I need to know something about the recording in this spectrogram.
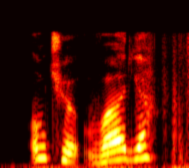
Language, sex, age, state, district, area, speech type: Kashmiri, male, 18-30, Jammu and Kashmir, Kupwara, rural, spontaneous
